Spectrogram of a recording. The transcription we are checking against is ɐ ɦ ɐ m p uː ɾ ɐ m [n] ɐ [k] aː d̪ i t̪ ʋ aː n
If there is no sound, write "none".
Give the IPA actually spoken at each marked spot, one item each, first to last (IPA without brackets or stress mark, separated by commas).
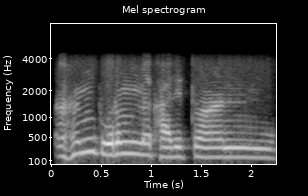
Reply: n, kʰ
